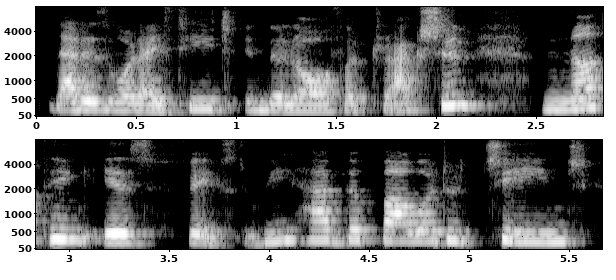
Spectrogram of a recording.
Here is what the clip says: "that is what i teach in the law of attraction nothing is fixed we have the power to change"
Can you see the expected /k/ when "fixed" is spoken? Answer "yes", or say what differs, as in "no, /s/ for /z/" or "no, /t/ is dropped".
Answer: yes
